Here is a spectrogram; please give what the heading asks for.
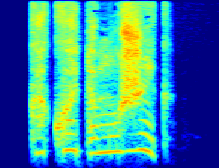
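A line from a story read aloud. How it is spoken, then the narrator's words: Whisper. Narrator (Russian): шепнула Аника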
